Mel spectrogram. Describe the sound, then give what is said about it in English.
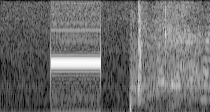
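Answering machine beep: one steady, mid-pitched electronic tone lasting about half a second, sounding alone before a voice starts speaking right after it. “Hello, we are not available now. Please leave your name and phone number after the beep.”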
